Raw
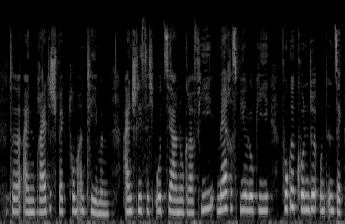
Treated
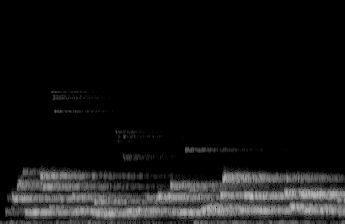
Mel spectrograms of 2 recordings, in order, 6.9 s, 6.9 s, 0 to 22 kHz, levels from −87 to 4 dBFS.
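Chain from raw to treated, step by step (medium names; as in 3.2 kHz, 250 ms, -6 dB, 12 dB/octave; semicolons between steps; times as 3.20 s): inverse Chebyshev low-pass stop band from 11 kHz, stop band 70 dB; loudest bins only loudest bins 1; plate-style reverb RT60 3.4 s, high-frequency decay 0.95×, DRR -4.5 dB; trim +4 dB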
